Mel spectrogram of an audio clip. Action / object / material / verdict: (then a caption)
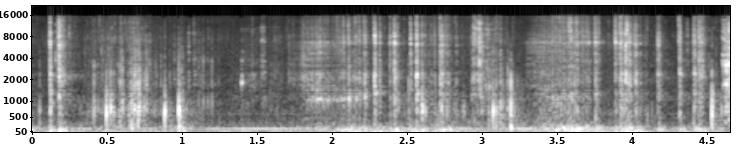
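scrape / oval soap bar shaved with a blade / soap / none. A solid, dry, light blue oval soap bar is held in the hand and shaved with a metal snap-off utility blade. Brittle flakes crack off with quick, dry scraping strokes and sharp crackling clicks, over a low steady hum.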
